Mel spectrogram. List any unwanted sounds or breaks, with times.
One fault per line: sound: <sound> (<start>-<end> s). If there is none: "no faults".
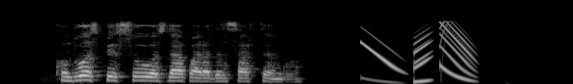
sound: chirp (3.6-4.8 s)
